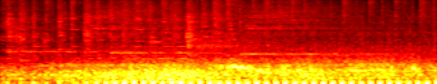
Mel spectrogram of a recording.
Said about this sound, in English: I heard the roar of an engine, very similar to the one from earlier.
